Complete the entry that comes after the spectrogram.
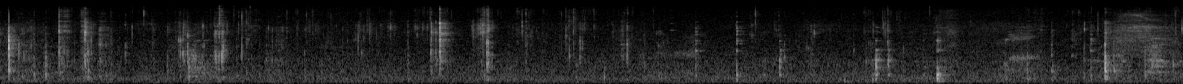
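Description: Faint, close mouth sounds of eating at a mukbang of rib eye and spicy braised pork leg: scattered soft bites and wet chewing clicks at an irregular pace, with no talking.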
